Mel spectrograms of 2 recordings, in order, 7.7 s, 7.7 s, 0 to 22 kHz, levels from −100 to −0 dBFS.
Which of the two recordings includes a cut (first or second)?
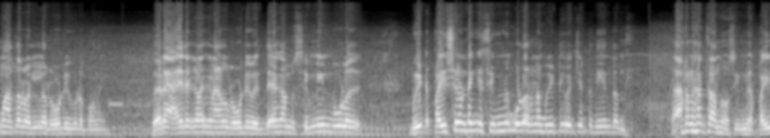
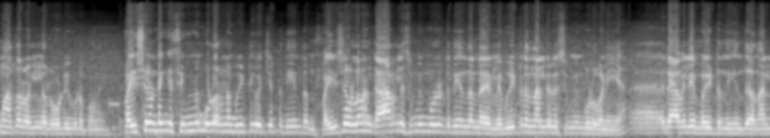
second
